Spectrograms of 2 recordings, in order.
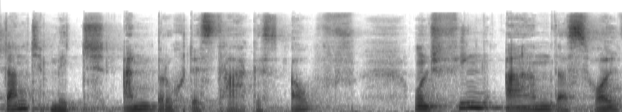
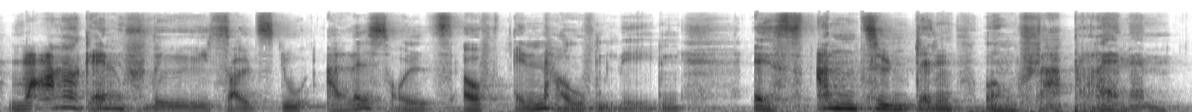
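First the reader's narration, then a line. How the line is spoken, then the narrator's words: Scornful, mocking laughter. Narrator (German): lachte höhnisch und sprach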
